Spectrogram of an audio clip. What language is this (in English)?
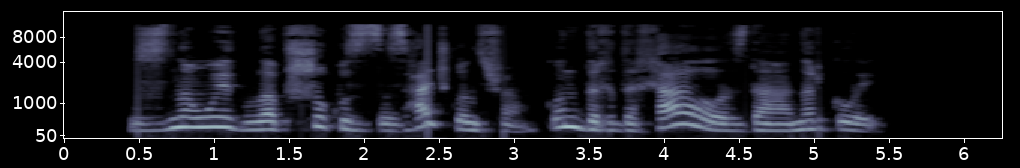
Abkhazian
